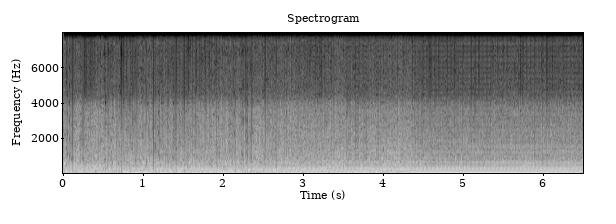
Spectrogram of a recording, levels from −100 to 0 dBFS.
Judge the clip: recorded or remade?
recorded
